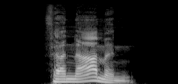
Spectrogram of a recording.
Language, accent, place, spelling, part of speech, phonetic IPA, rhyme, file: German, Germany, Berlin, vernahmen, verb, [ˌfɛɐ̯ˈnaːmən], -aːmən, De-vernahmen.ogg
- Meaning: first/third-person plural preterite of vernehmen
